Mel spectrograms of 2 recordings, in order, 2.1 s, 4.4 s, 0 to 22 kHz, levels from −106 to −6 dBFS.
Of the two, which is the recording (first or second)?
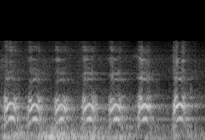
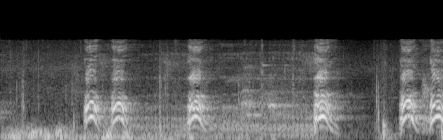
second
